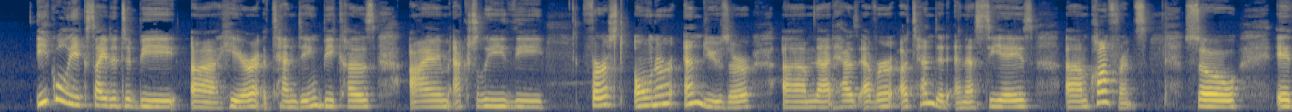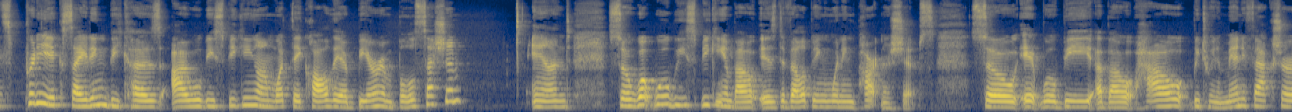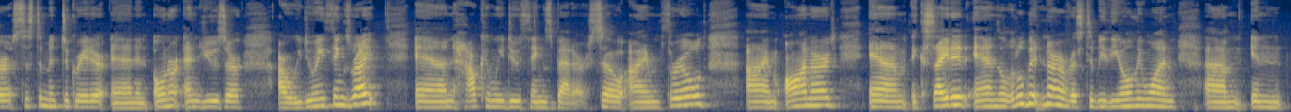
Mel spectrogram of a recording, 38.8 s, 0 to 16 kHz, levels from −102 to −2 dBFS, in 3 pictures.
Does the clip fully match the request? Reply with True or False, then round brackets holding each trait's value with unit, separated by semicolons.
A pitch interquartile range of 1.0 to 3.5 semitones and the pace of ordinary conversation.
True (3.0 semitones; 155 wpm)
